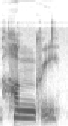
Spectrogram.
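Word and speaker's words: Hungary: Americans pronounce the name of the country and the adjective exactly the same, hungry.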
